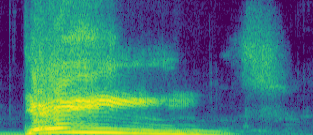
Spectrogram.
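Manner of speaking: screaming gym bro; C O Grizzle hype yell. Acted. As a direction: bellow it like a pumped-up fitness hype man. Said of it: "says C O Grizzle".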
